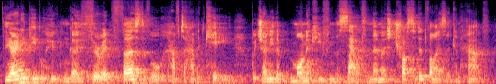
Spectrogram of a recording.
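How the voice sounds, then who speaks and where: Man acting excitable young male dreamer, audio drama, informal delivery, roomy echo, faint background noise. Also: lowish voice, a little fast, few pauses, lightly acted. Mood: storytelling. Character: eager, excitable young man who believes in fairy tales.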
